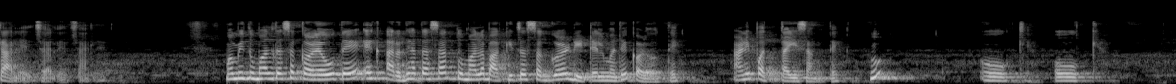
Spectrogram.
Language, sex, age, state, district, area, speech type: Marathi, female, 60+, Maharashtra, Pune, urban, spontaneous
